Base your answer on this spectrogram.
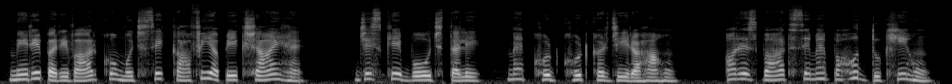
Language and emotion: Hindi, sad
